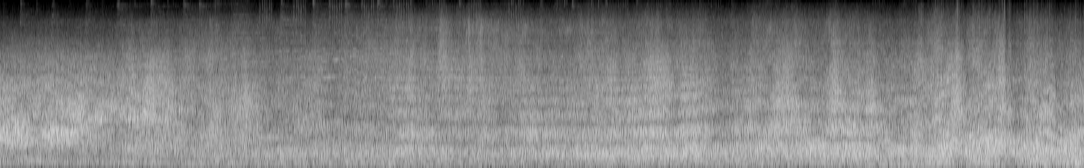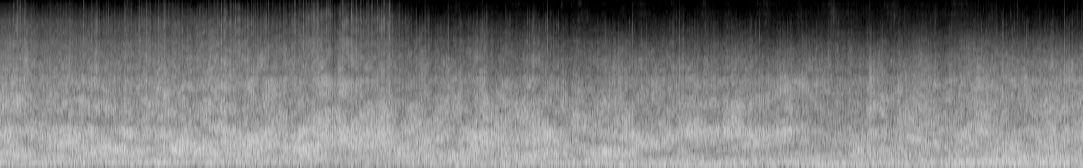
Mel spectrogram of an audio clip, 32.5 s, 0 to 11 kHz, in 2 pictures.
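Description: A Royal Danish Air Force F-16AM Fighting Falcon's single jet engine, loud and continuous through a display manoeuvre. Its tone sweeps and phases as the jet passes, with some crackle in the middle.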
